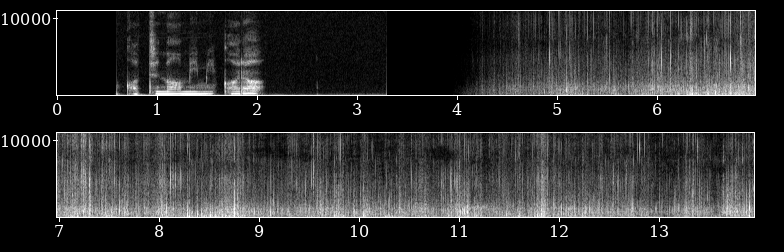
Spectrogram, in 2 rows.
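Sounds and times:
speech: 0:00.7 - 0:02.2
soft foam being spread on ears: 0:04.2 - 0:13.9.

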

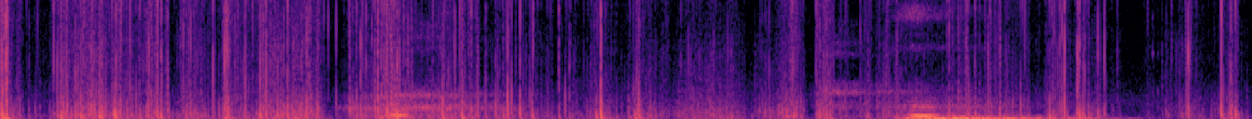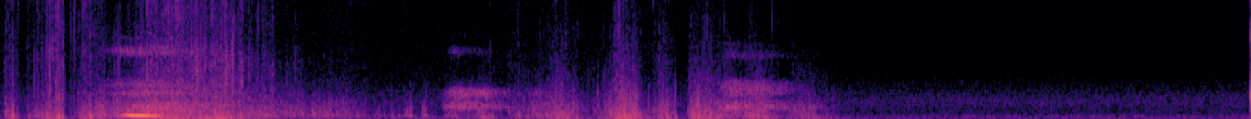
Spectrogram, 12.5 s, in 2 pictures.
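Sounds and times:
ear cleaning in the right ear: 0:00.0 - 0:08.0, 0:08.6 - 0:10.1.

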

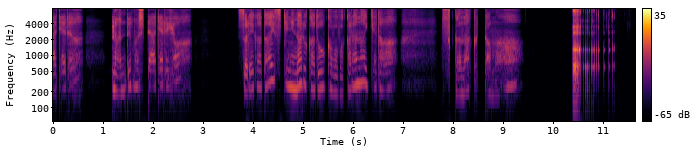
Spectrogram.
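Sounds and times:
speech: 0:01.2 - 0:02.8, 0:03.7 - 0:07.2, 0:07.8 - 0:09.4, 0:10.4 - 0:11.2
loud burp: 0:10.4 - 0:11.2.

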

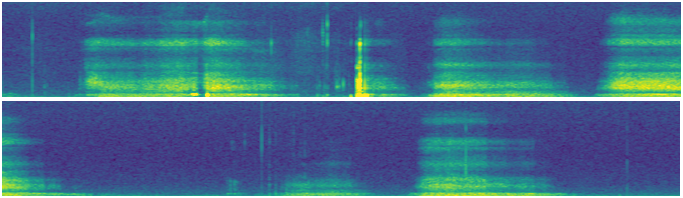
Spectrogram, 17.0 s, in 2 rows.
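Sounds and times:
sleeping breath: 0:01.0 - 0:03.6, 0:04.6 - 0:09.5, 0:12.0 - 0:15.6.

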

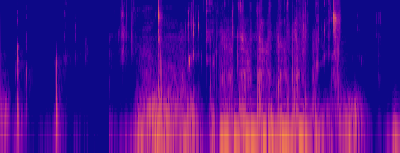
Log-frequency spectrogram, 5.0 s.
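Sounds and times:
ear licking: 0:01.5 - 0:04.3
wet sucking sounds during fellatio: 0:01.5 - 0:04.4
sex sounds: 0:01.6 - 0:04.3.

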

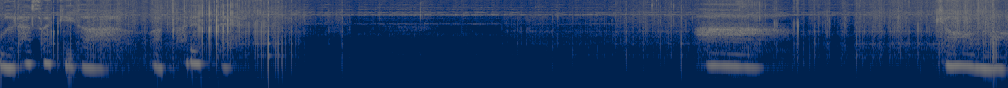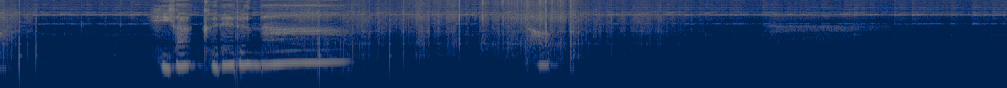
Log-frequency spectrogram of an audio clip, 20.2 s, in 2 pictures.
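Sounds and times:
ASMR ear cleaning on the left ear: 0:00.0 - 0:03.5, 0:05.0 - 0:10.5, 0:12.0 - 0:17.0.

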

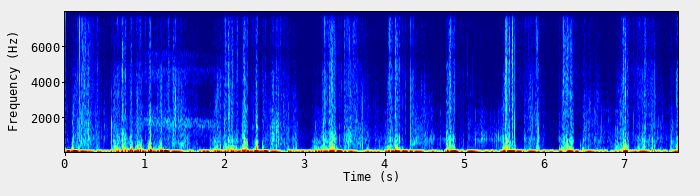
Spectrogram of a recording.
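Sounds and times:
ear cleaning sounds: 0:00.6 - 0:04.3.

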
